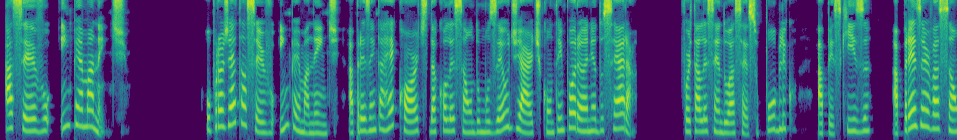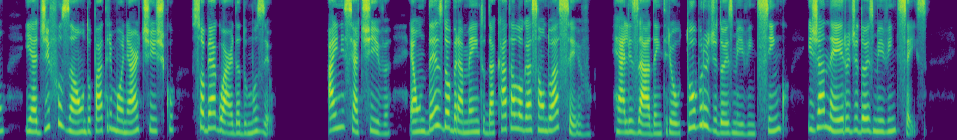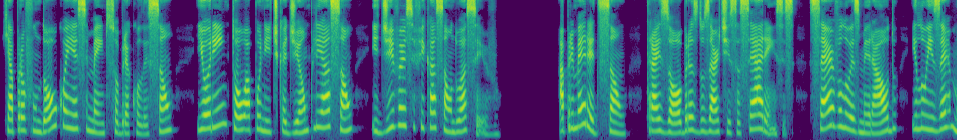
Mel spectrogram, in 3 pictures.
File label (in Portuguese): Narracao; Texto Curatorial; Acervo In Permanente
